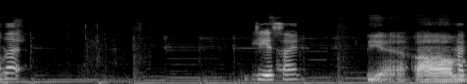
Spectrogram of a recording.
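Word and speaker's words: Deicide: do you spell that deide yeah um as in dity but side as in d e i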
